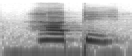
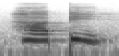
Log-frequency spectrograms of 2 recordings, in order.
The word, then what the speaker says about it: happy: في كلمة happy نجد 5 حروف لكن 4 أصوات فقط، لأن الدبل بي هنا لا ننطقهم مرتين بل مرة واحدة فقط ونقول happy happy.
